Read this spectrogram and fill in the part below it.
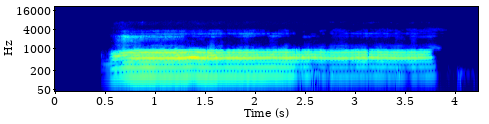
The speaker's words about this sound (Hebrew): האום הזה שסיימנו איתו, ההודים מאמינים שיש לו השפעה רוחנית עמוקה, לכל הפחות יש משהו ברטט של המם ושל האו, שלפעמים מרטיץ את הלב שלנו, אז אפשר לנסות את זה, כן, זה תרגול נחמד לעשות את האום הזה, לראות איך זה משפיע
